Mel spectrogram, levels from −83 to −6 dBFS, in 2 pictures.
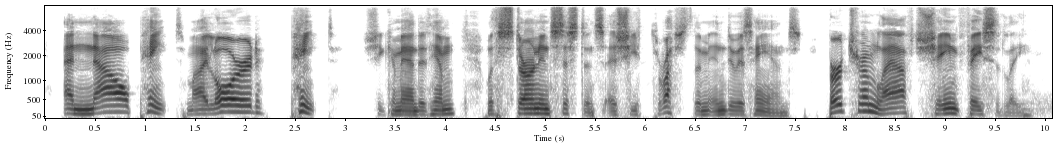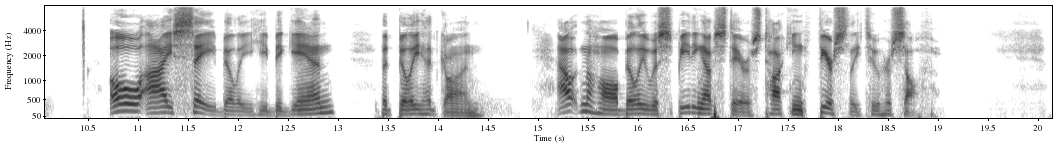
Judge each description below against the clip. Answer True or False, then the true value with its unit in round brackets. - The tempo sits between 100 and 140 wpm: True (135 wpm)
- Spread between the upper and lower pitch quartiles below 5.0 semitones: False (5.5 semitones)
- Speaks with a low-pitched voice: True (115 Hz)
